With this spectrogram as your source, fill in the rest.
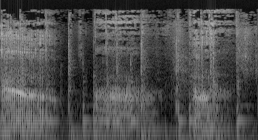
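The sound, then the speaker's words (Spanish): A hippopotamus snoring: deep, loud, rumbling snores with a growling rasp, heard in a few long drawn-out breaths with no talking. “Y dice la selva, silencio, que no se despierte, se avisan unos a otros, aunque hay noches que ronca. Y cuando el hipopótamo ronca...”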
